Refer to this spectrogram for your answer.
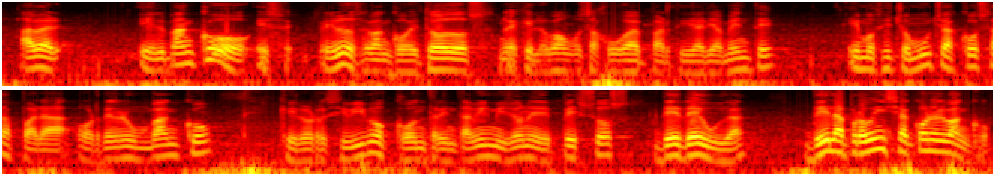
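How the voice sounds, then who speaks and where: A male voice of medium pitch at a moderate pace, with ordinary pitch variation. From Argentina. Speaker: state bank president. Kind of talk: TV interview. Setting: studio. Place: studio. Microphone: lapel.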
